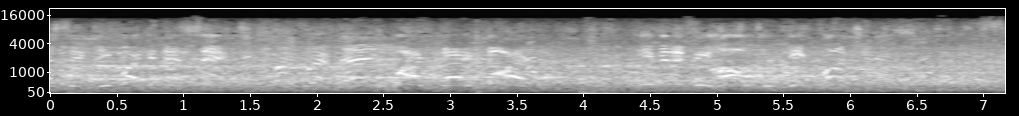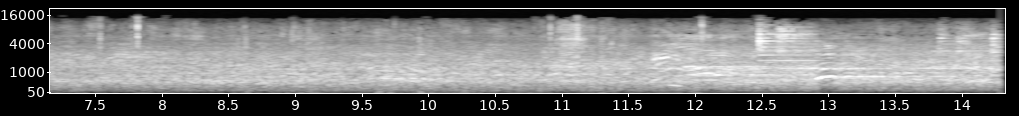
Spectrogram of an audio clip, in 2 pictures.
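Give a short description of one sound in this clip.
Boxing gloves thud against bodies in a clinch.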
